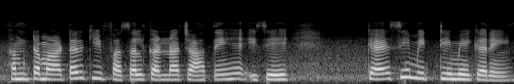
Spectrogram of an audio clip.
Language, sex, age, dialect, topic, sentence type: Hindi, female, 25-30, Awadhi Bundeli, agriculture, question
